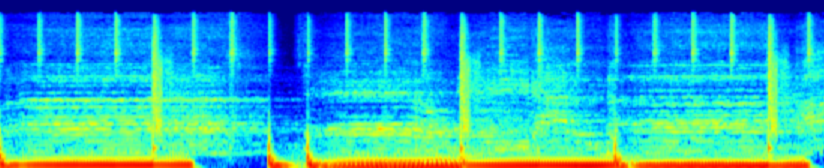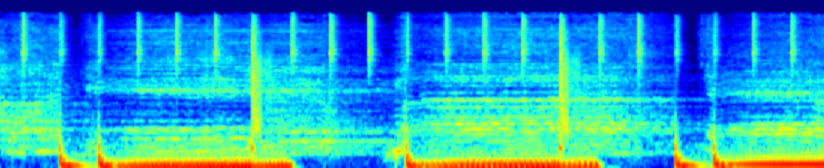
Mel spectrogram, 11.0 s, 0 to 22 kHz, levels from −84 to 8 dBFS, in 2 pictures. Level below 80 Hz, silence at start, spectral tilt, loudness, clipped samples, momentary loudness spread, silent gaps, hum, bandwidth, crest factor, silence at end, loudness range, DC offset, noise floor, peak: -8 dBFS; 0 s; -5 dB/octave; -13 LUFS; under 0.1%; 11 LU; none; none; 16.5 kHz; 8 dB; 0 s; 4 LU; under 0.1%; -29 dBFS; 0 dBFS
